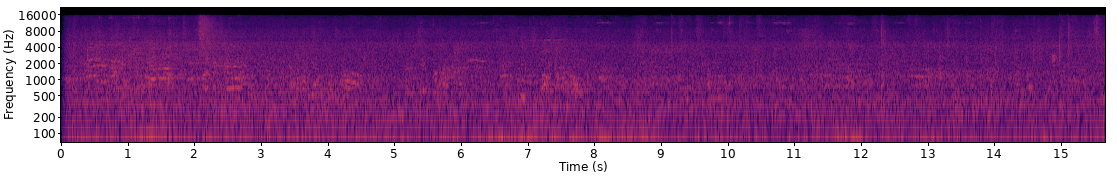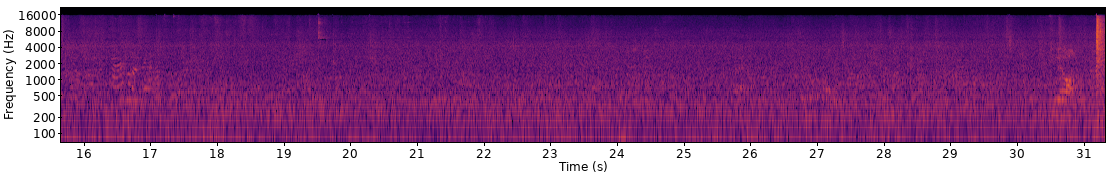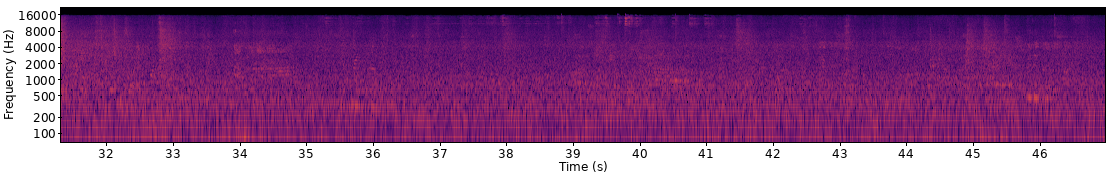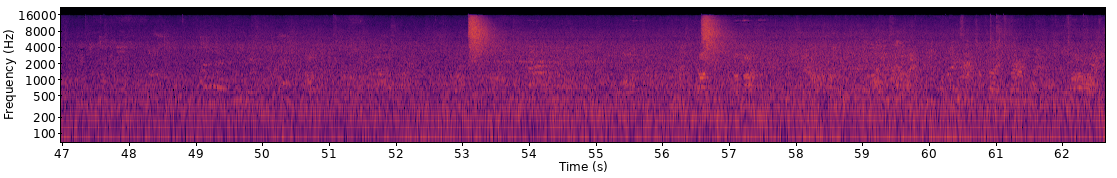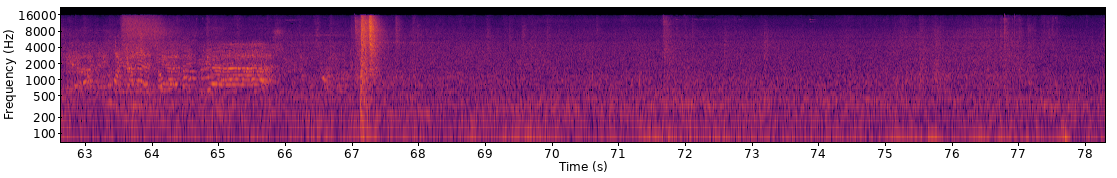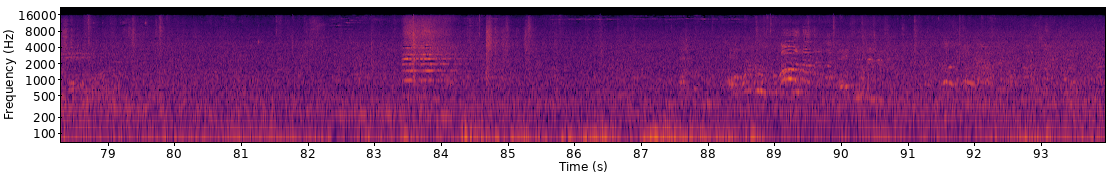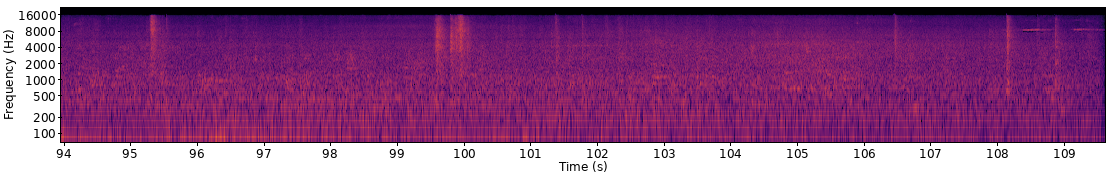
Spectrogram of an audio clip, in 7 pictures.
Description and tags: VOC 150325-0974-1 HK citywalk
City walk in Hong-Kong.
I recorded this audio file while I was walking through Hong-Kong city. You can hear some typical sounds and noise from this town, like traffic, people talking, walking, etc…
Recorded in March 2015, with an Olympus LS-100 (internal microphones).
street, vehicles, HongKong, horn, soundscape, traffic, Hong-Kong, noise, field-recording, ambience, bus, sounds, walk, mall, cars, people, talking, city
